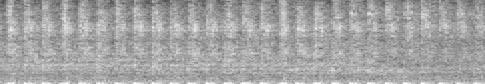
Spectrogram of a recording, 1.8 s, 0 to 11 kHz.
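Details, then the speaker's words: Kohler KT19-swapped Gravely 816 tractor: fast, lumpy thump with uneven beats and occasional dropped pulses as the engine misses and runs rough. The cause was a bad battery; it ran better once that was addressed. Check battery voltage for unexplained poor running. "Do you guys hear how it's missing and running bad?"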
